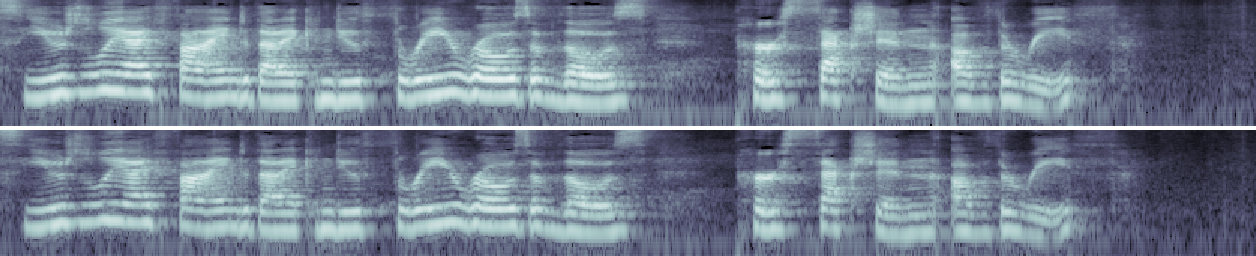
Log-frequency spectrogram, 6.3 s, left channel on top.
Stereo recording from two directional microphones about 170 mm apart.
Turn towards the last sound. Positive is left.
turn(degrees=-25)  # may be behind; listen again after turning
